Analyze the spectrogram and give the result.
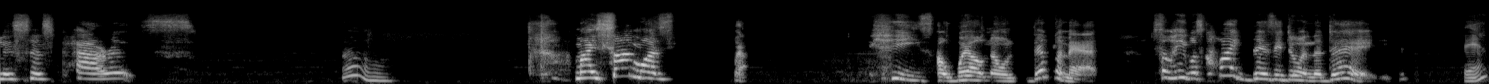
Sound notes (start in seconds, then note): none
